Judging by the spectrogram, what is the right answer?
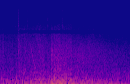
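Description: A missile strikes and explodes over a construction site in a video game. A broad rumbling blast swells at about the one-second mark and then decays into a lingering low roar, with no voices.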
